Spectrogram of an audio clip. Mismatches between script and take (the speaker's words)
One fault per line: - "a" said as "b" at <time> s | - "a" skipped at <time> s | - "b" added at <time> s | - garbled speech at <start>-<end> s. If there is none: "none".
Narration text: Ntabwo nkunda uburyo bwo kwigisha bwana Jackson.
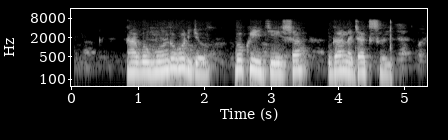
none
